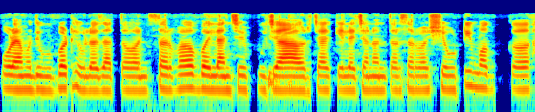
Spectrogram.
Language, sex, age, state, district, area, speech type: Marathi, female, 30-45, Maharashtra, Nagpur, rural, spontaneous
